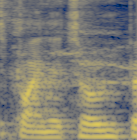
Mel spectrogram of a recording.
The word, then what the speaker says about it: Binatone: Is that how you pronounce it? – It's Binatone, but you know,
